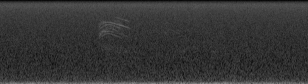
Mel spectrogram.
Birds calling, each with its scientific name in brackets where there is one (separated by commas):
Hawaii Amakihi (Chlorodrepanis virens)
